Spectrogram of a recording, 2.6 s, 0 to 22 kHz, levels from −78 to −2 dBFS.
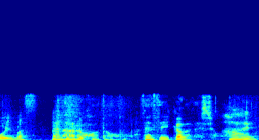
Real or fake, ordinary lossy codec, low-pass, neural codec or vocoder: fake; none; 7.2 kHz; vocoder, 44.1 kHz, 128 mel bands every 512 samples, BigVGAN v2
